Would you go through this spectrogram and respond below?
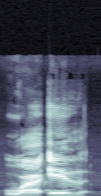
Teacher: ذال پہ تھوڑی سی زبان باہر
